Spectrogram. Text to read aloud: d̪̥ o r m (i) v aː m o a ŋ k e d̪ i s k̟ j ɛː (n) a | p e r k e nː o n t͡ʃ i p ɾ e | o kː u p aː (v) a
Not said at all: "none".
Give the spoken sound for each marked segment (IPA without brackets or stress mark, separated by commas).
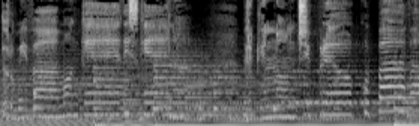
i, n, v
